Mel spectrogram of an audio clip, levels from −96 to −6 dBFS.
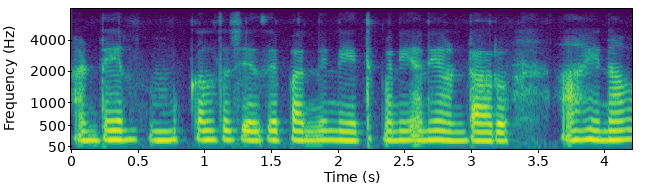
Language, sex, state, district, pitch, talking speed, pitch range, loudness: Telugu, female, Andhra Pradesh, Visakhapatnam, 195 Hz, 100 wpm, 190-200 Hz, -15 LUFS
